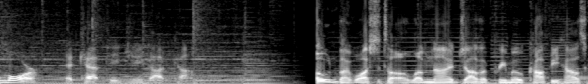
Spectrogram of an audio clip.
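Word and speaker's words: Ouachita: Oh, Wichita. Achita. Oh, Wachita. Is it pronounced Oakita? Searching for Washita Baptist University. Back in Texas, everybody pronounces it Wichita, but really, it's Washita.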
